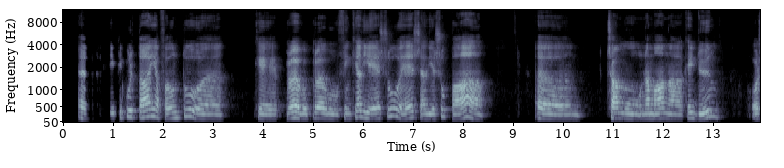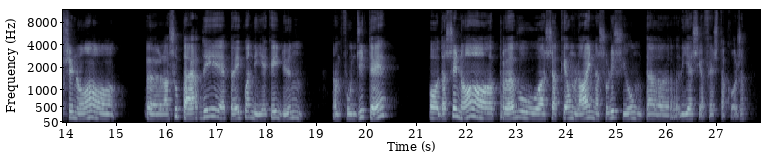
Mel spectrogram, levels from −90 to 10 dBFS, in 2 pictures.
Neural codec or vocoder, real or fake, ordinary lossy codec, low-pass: vocoder, 24 kHz, 100 mel bands, Vocos; fake; none; none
